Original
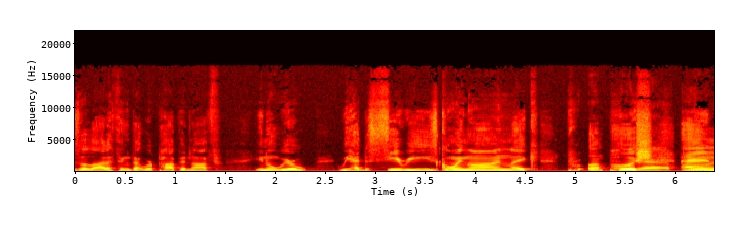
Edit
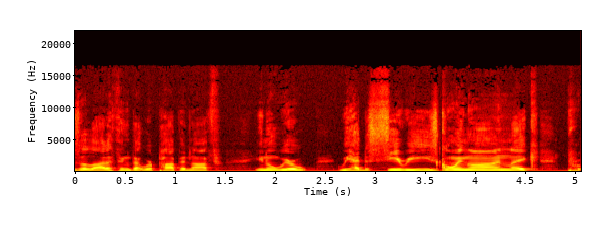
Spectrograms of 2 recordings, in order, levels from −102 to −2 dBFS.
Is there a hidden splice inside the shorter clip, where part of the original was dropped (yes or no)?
no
